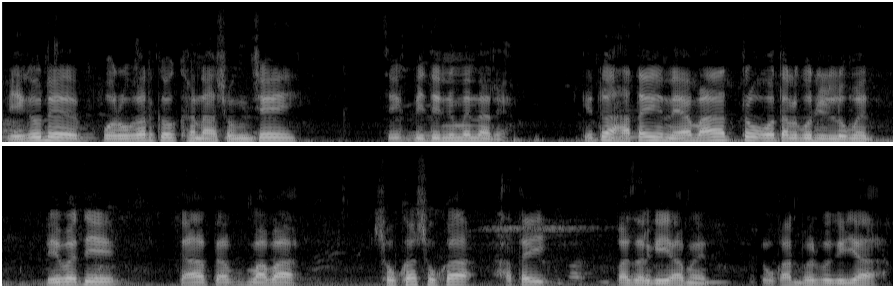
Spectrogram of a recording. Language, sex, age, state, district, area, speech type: Bodo, male, 60+, Assam, Udalguri, rural, spontaneous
